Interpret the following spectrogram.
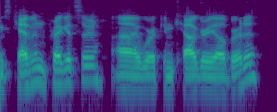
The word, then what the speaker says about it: Pregitzer: wife Sarah yeah so that's how you pronounce your last name yep just like it's spelled laughs awesome so get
